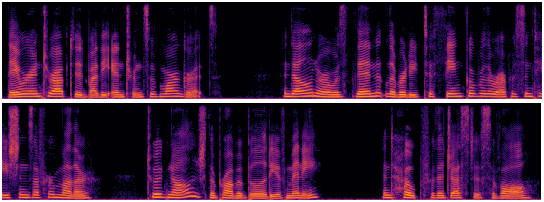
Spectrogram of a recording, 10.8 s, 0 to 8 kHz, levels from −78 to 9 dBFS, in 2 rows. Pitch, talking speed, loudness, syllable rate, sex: 205 Hz, 195 wpm, -17 LUFS, 7.0 syllables/s, female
